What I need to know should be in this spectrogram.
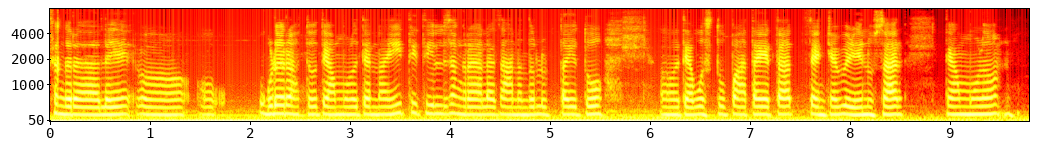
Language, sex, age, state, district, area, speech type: Marathi, female, 30-45, Maharashtra, Satara, rural, spontaneous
